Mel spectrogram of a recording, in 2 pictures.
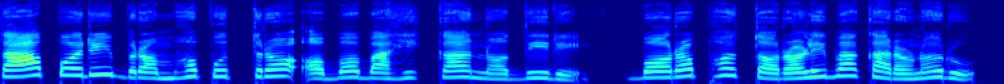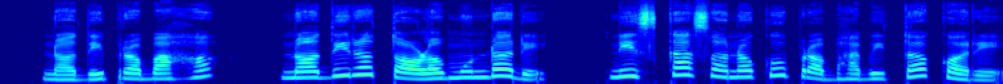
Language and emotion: Odia, neutral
